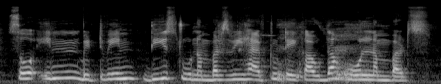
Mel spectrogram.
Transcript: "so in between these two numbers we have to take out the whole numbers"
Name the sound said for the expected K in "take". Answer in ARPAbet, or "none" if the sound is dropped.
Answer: K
